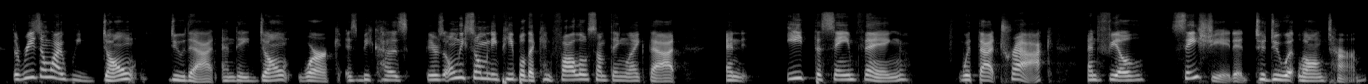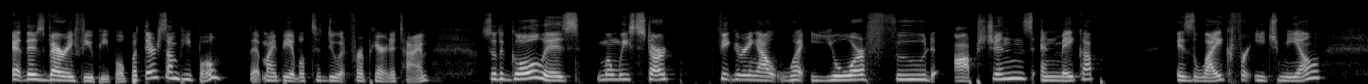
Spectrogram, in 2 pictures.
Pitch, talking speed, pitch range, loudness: 210 Hz, 180 wpm, 180-240 Hz, -23 LUFS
